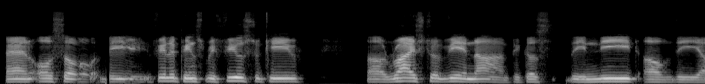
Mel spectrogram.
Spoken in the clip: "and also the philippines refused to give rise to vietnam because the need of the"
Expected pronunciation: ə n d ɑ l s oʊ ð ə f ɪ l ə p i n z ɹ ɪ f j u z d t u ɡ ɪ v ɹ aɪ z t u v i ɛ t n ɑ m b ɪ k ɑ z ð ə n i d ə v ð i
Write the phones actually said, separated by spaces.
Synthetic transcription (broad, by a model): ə n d ɑ l s oʊ ð ə f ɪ l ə p i n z ɹ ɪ f j u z t u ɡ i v ɹ aɪ s t u v i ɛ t n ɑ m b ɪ k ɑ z ð ə n i d ə v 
